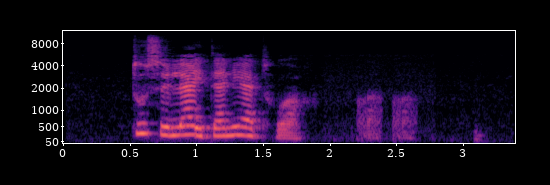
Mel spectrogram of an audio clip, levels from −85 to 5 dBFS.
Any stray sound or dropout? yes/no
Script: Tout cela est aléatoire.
yes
